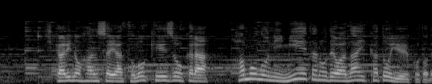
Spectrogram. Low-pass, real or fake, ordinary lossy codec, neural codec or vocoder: none; real; none; none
